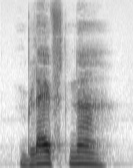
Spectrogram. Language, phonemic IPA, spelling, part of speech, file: Dutch, /ˈblɛift ˈna/, blijft na, verb, Nl-blijft na.ogg
- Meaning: inflection of nablijven: 1. second/third-person singular present indicative 2. plural imperative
